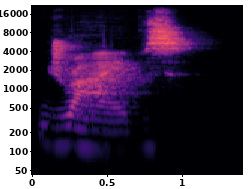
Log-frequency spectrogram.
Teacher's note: you had the s to drive becomes drives one syllable and the s sounds like a z in that case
